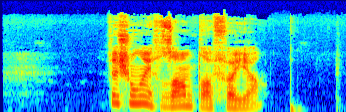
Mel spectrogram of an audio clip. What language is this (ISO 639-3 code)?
kab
